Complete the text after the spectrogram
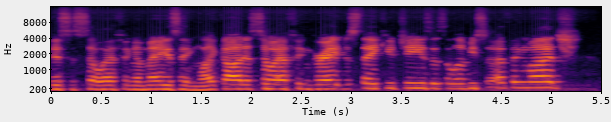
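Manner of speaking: mock crying with joy, overflowing gush, pitched high. Retelling a new convert's words on stage: imitating joyful crying. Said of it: "he's crying and he's, like, you know, really joyful".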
